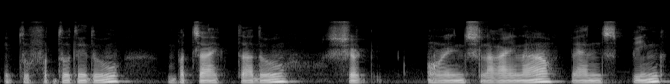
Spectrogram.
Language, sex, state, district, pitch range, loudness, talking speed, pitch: Nagamese, male, Nagaland, Kohima, 90-115 Hz, -20 LUFS, 115 wpm, 90 Hz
